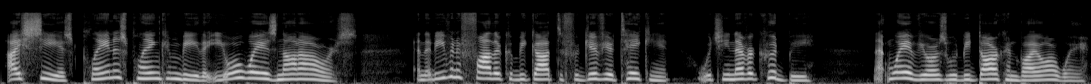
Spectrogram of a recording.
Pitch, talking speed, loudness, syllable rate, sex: 230 Hz, 230 wpm, -18 LUFS, 5.1 syllables/s, female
